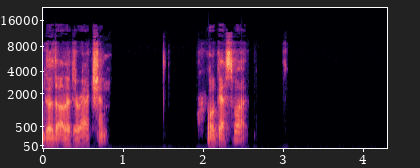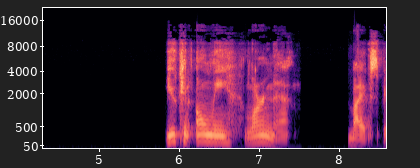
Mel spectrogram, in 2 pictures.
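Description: A man speaks calmly close to a microphone, in short phrases with pauses.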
